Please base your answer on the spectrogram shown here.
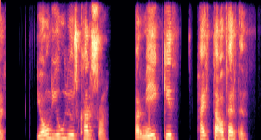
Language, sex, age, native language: Icelandic, female, 50-59, Icelandic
